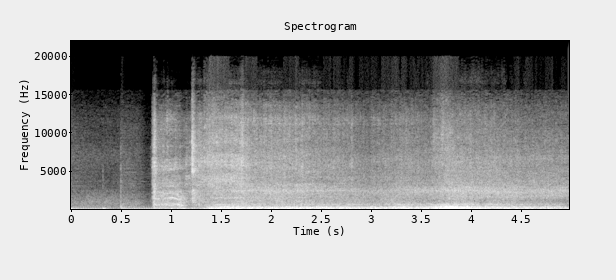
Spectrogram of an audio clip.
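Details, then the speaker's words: 1967 Plymouth GTX 426 Hemi 4-speed convertible after full restoration, start before its first test drive: short crank, then the engine catches and settles into a deep, steady lumpy idle with no knocks or misses; sounds healthy. "That sound nice? Oh, Sounds healthy. it does."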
